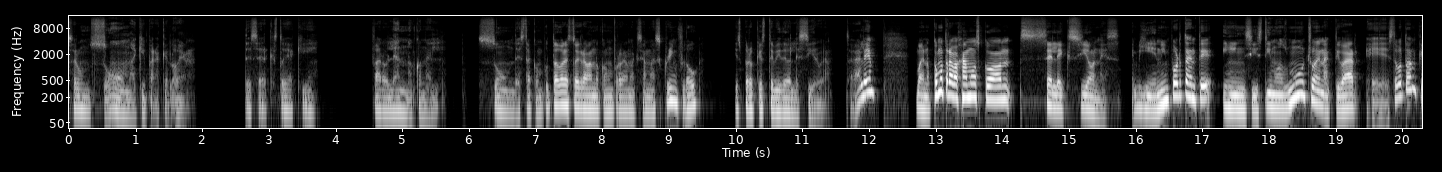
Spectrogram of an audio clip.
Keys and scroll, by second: 2.2-4.1 typing.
